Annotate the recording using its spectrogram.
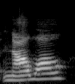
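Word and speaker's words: nahual: Well, it's pronounced Nawal.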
